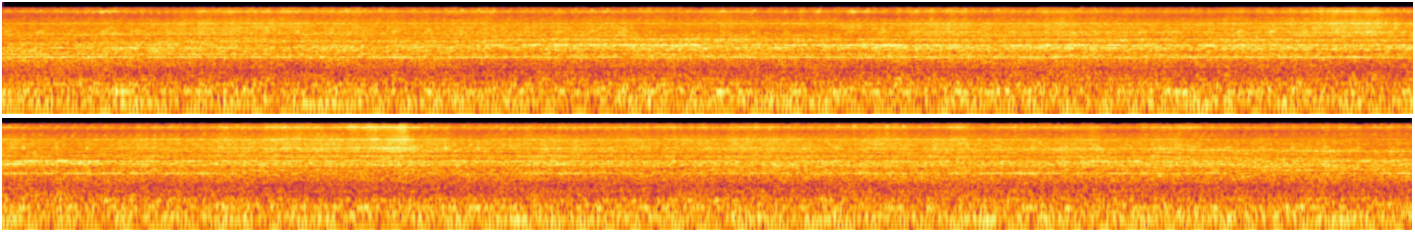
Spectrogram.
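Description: Helicopter turbine engine running steadily on the ground: a continuous high whine over a dense rushing rumble.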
